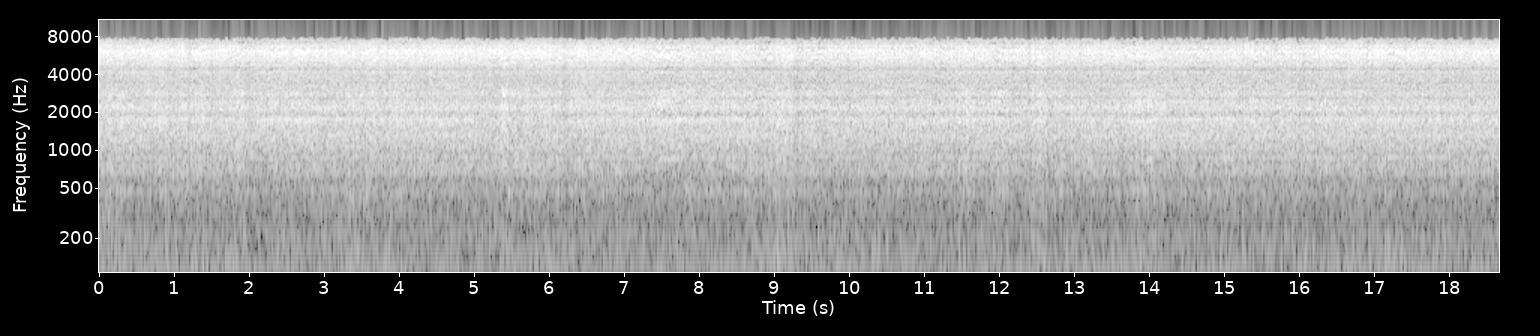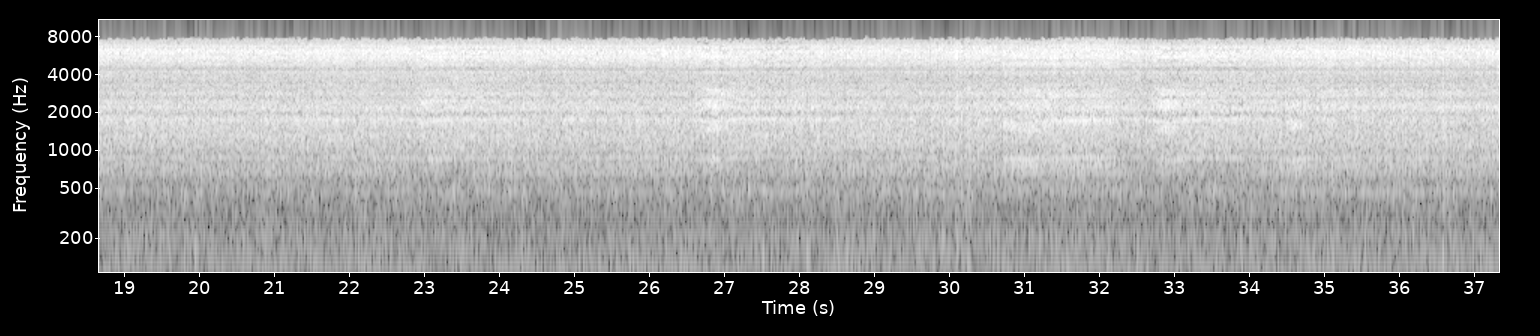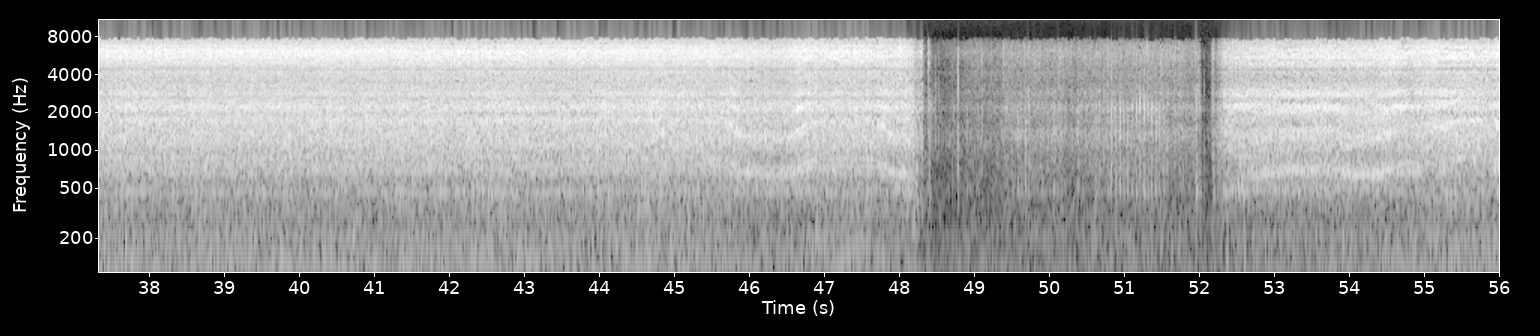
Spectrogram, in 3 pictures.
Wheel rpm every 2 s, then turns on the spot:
230, 230, 230, 230, 230, 240, 230, 230, 230, 230, 230, 230, 230, 230, 230, 230, 230, 230, 230, 230, 230, 230, 230, 200, 50, 20, 100, 190.
48-52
